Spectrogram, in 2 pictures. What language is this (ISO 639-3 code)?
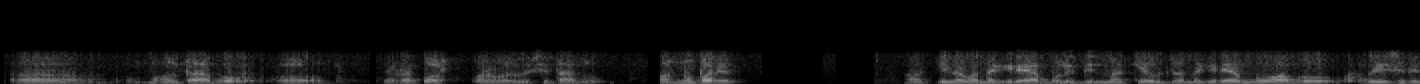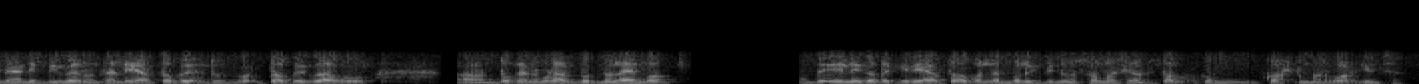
nep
